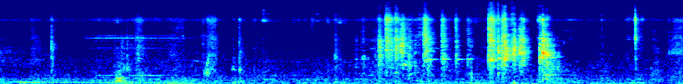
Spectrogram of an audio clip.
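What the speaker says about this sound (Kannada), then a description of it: "ಈಗ ಇಡ್ಲಿ ಪ್ಲೇಟ್ಸ್ಗಳನ್ನು ತೊಗೊಳ್ತಾ ಇದ್ದೀನಿ" Metal idli plates being picked up and handled in a home kitchen, with scattered light clinks at first and then a cluster of louder, close metallic clatters and scrapes toward the end, with no talking.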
